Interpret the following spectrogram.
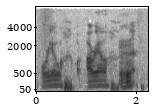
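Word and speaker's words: Auril: His goddess is obviously, say it properly, it's like Ariel.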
